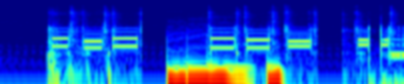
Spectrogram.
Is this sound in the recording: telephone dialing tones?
yes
